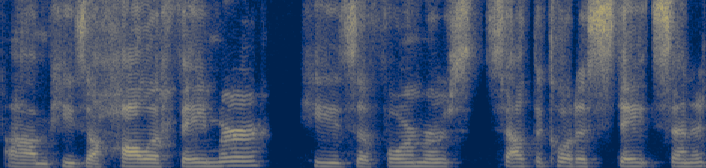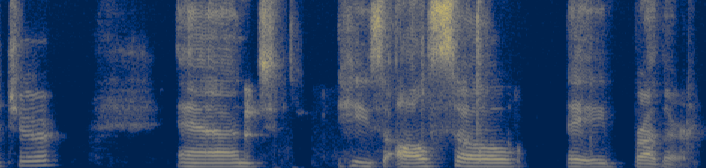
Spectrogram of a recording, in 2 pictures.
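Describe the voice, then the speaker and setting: A woman hosting a gathering, introducing guests in a soft-spoken, gently halting way. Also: lowish voice, fairly even intonation. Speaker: event host. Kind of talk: welcoming introductions.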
